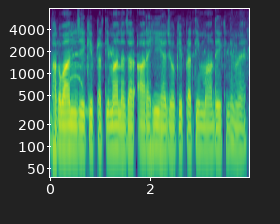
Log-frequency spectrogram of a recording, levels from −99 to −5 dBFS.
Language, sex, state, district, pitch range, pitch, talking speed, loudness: Hindi, male, Madhya Pradesh, Bhopal, 95-100 Hz, 95 Hz, 195 wpm, -19 LUFS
